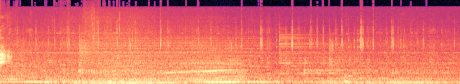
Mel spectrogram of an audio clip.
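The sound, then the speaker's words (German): A car engine rumbles loudly, revving up as the vehicle pulls away and drives off north toward Bolton, with a steady low drone of motor noise throughout and no voices. “Während Bruce den Wagen in die Spur Richtung Norden lenkte”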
